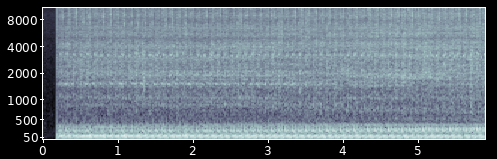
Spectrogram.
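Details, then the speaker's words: 2001 Suzuki GSX-R1000 K1 with rough, lumpy idle pulsing three to four times a second like a V-twin chopper and no power on acceleration; caused by out-of-sync throttle bodies and a clogged fuel supply. "when I try to accelerate it didn't have any power and when it was idling on just a war modeling it was a sounding it was sound like uh V2 it's a like a chopper or something"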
